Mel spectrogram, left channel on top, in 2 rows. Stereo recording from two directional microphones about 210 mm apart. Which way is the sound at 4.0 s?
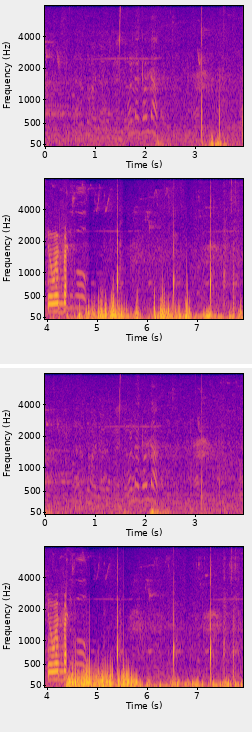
40° right (ahead or behind).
